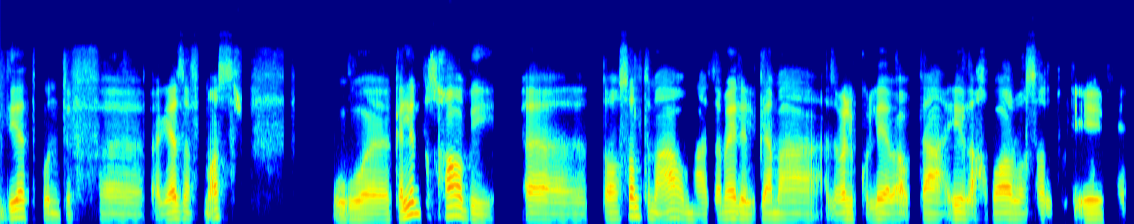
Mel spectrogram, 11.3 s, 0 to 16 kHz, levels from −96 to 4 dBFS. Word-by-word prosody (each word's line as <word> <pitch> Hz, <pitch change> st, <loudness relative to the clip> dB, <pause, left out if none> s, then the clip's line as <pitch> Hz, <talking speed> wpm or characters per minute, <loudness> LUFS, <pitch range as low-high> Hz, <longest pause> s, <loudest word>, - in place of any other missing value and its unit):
دِيّة 135 Hz, +2 st, +2 dB
كنت 100 Hz, -3 st, -6 dB
في -, -, -11 dB, 0.7 s
في -, -, -25 dB
إجازة -, -, +2 dB
في -, -, -13 dB
مصر -, -, -1 dB, 0.9 s
وكلّمت 100 Hz, -, +2 dB
أصحابي 110 Hz, -, +3 dB, 0.3 s
آآ، 95 Hz, -3 st, 0 dB
تواصلت 120 Hz, +6 st, +1 dB
معاهم 110 Hz, +1 st, +1 dB
مع 95 Hz, -1 st, -3 dB
زمايل 110 Hz, +1 st, +3 dB
الجامعة، 95 Hz, 0 st, -2 dB
زمايل 105 Hz, +1 st, +1 dB
الكُلّية 105 Hz, -1 st, 0 dB
بقى 100 Hz, -, +2 dB
وبتاع، 100 Hz, -2 st, 0 dB
إيه 110 Hz, -1 st, 0 dB
الأخبار، 105 Hz, 0 st, +2 dB
وصَلتوا 95 Hz, -1 st, -5 dB
لإيه؟ 100 Hz, 0 st, +2 dB
ف -, -, -20 dB
100 Hz, 125 wpm, -31 LUFS, 95-110 Hz, 0.9 s, أصحابي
